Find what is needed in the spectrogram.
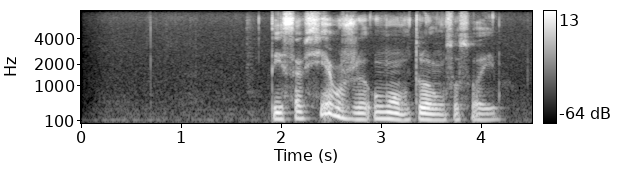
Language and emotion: Russian, neutral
